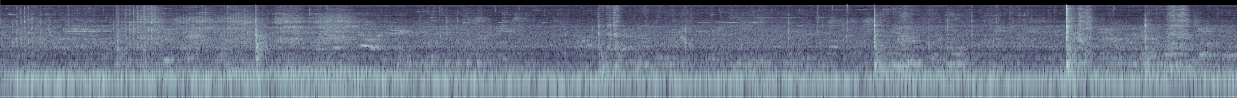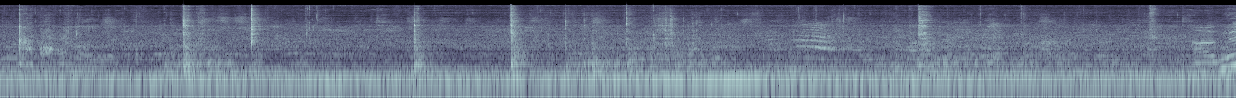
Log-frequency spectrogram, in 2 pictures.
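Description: Metal ladle stirring chicken and capsicum in a pan on the hob, with scattered sharp clicks and scrapes against the pan over a steady sizzle, and a low steady hum underneath.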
